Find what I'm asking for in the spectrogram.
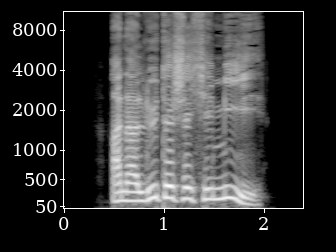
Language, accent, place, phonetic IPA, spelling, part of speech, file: German, Germany, Berlin, [anaˈlyːtɪʃə çeˈmiː], analytische Chemie, phrase, De-analytische Chemie.ogg
- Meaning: analytical chemistry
